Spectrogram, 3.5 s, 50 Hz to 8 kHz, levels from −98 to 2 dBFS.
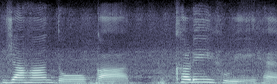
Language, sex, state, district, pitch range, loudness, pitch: Hindi, female, Punjab, Fazilka, 165-230 Hz, -16 LUFS, 185 Hz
